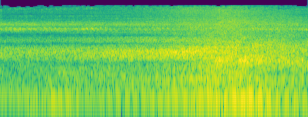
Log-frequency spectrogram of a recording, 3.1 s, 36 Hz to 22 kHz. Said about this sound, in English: You just listen to the car here. This guy's going 40.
